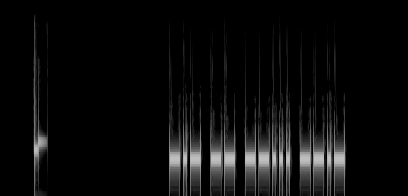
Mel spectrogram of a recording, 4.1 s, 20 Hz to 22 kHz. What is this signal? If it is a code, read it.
Morse code, heard as a keyed tone, about 34 wpm, 700 Hz. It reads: KM7Q
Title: Call Signs - 35wpm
